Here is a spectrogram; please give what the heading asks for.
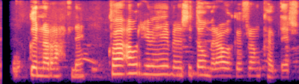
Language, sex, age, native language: Icelandic, female, 15, Icelandic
